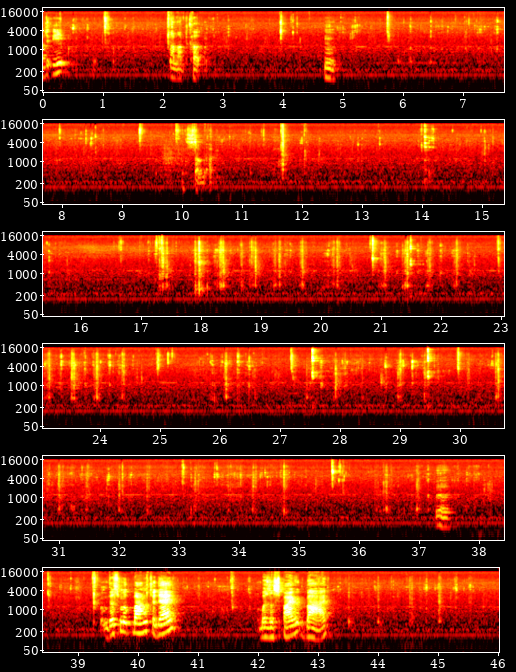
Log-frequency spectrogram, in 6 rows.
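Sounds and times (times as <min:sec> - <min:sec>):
person chewing food: 0:00.4 - 0:02.2, 0:02.8 - 0:10.0, 0:10.6 - 0:15.9, 0:16.6 - 0:39.5, 0:40.8 - 0:42.0, 0:43.3 - 0:46.0.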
